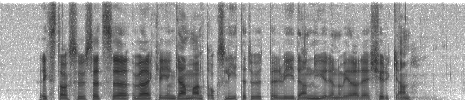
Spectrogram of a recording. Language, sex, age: Swedish, male, 27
